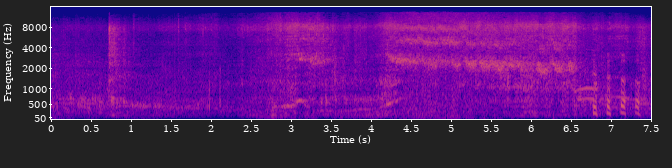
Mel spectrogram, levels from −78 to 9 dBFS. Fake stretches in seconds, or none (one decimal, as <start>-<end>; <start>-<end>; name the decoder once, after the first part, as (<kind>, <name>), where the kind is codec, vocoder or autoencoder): 0.0-2.9 (codec, SNAC)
